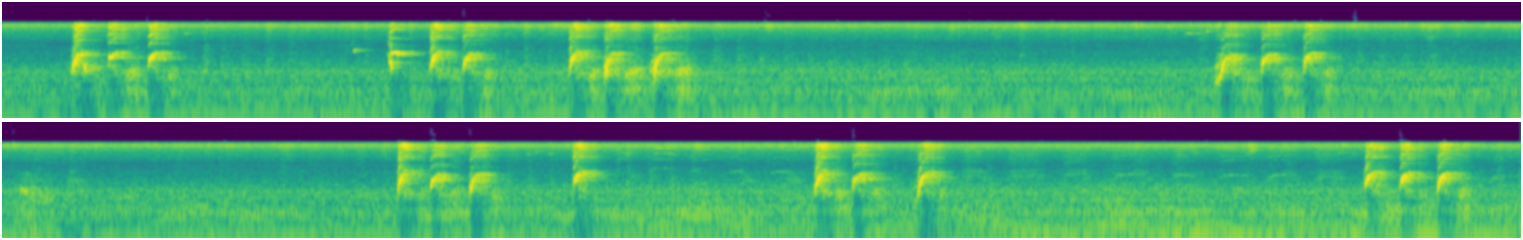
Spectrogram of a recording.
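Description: A dog barking in short bursts of two to four barks, repeated about nine times at irregular intervals, over a steady low hum.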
